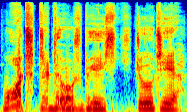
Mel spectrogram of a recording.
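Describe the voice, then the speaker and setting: A man's voice: a little high, steady tone, measured pace, slightly rough. Guy playing a stern old dragon king dad, proud and bossy, formal warlord talk, fantasy audio play. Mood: shocked, suspicious. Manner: commanding, formal, imperious. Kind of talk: dramatic audio roleplay acting.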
